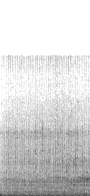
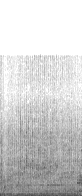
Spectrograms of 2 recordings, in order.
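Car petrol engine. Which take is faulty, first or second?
first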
